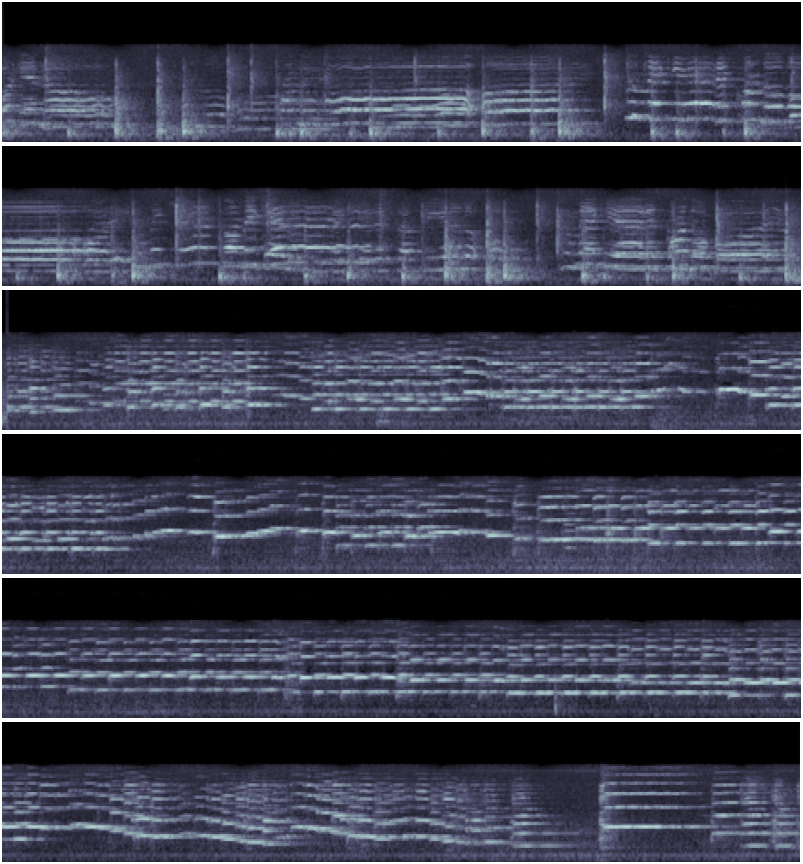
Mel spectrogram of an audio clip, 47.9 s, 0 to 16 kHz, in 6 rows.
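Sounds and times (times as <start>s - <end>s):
violin slow melody: 0.0s - 1.2s, 13.6s - 47.9s.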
